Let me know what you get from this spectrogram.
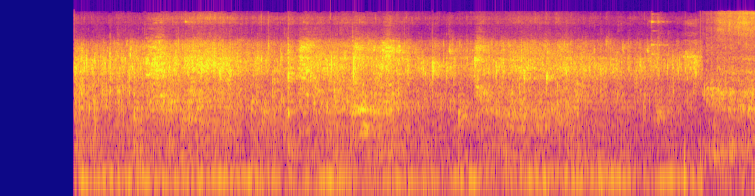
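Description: Chicken curry sizzling and bubbling in oily masala in a pan as it is stirred with a spatula, with a low steady hum underneath. This is the oil separating from the masala as the chicken cooks through. The sound starts abruptly about half a second in.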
